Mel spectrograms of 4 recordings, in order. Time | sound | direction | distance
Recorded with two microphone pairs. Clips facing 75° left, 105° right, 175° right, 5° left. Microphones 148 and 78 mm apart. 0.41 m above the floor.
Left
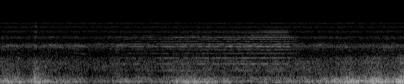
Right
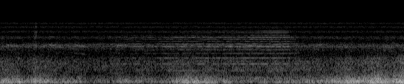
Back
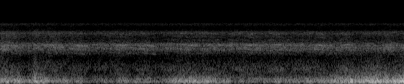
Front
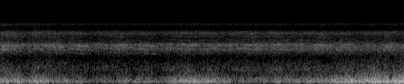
0.3 | knocking | 120° left | ?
